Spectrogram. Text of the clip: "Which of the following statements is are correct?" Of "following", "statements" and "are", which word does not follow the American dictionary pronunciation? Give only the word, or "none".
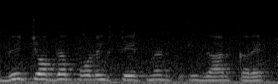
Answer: following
